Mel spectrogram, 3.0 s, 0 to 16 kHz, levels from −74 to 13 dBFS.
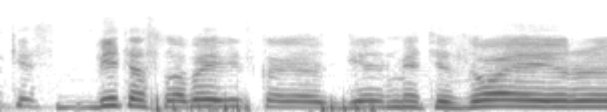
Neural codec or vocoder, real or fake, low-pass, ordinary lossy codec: vocoder, 44.1 kHz, 128 mel bands every 256 samples, BigVGAN v2; fake; 14.4 kHz; AAC, 64 kbps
